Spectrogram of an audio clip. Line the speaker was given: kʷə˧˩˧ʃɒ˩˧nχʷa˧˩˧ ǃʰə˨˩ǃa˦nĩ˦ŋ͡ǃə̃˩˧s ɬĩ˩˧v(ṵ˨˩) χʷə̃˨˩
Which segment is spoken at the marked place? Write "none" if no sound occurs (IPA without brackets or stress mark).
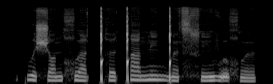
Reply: ṵ˨˩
